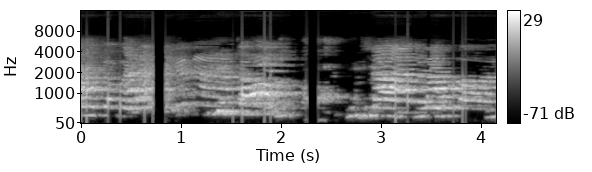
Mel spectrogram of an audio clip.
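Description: Several people's voices in a small room, talking and singing in snatches, with a few light taps.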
